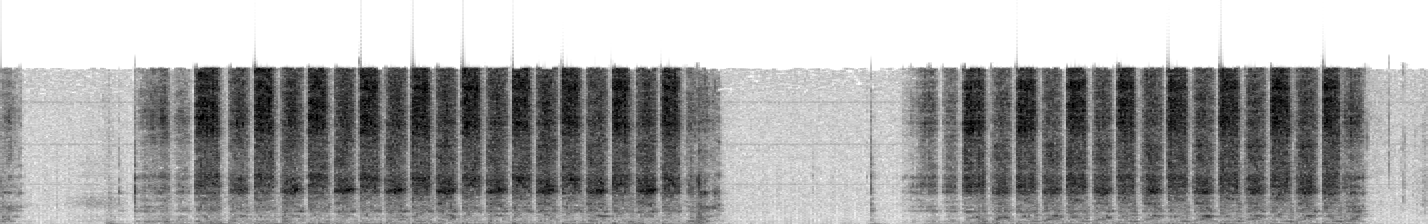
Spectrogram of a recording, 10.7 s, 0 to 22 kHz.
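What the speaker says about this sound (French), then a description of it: "faut limer par contre, pas meuler" A hand file scrapes a bakelite gasket for a 1/5-scale RC engine in two long bursts of fast, even rasping strokes, loud and close, with a short pause between them.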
